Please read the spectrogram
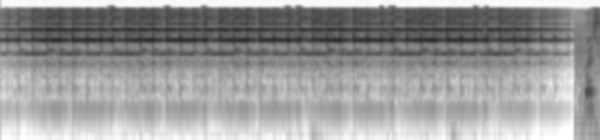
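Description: Electric railway signal bell ringing continuously with rapid, even strokes, warning that a train is approaching. It cuts off suddenly near the end.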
